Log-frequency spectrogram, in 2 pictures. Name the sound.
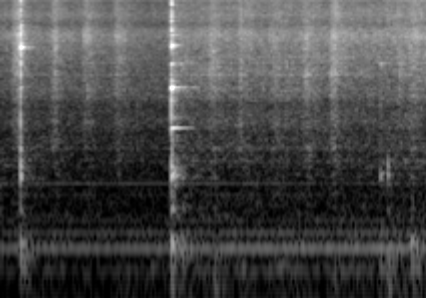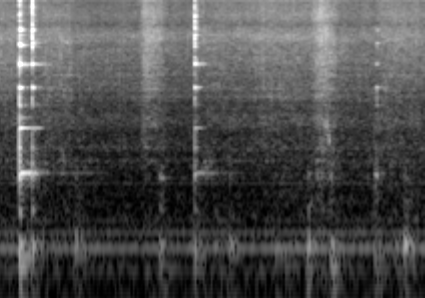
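soya chunks frying and being stirred in a pan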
